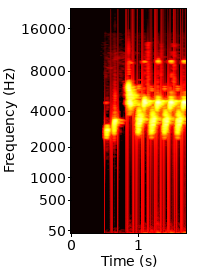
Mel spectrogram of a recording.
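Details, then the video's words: Goldfinch song for teaching, two short rising notes then a quick run of high warbling, twittering phrases on a quiet background. "تعليم الحسون أفضل تغريد في العالم بدون أخطاء"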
